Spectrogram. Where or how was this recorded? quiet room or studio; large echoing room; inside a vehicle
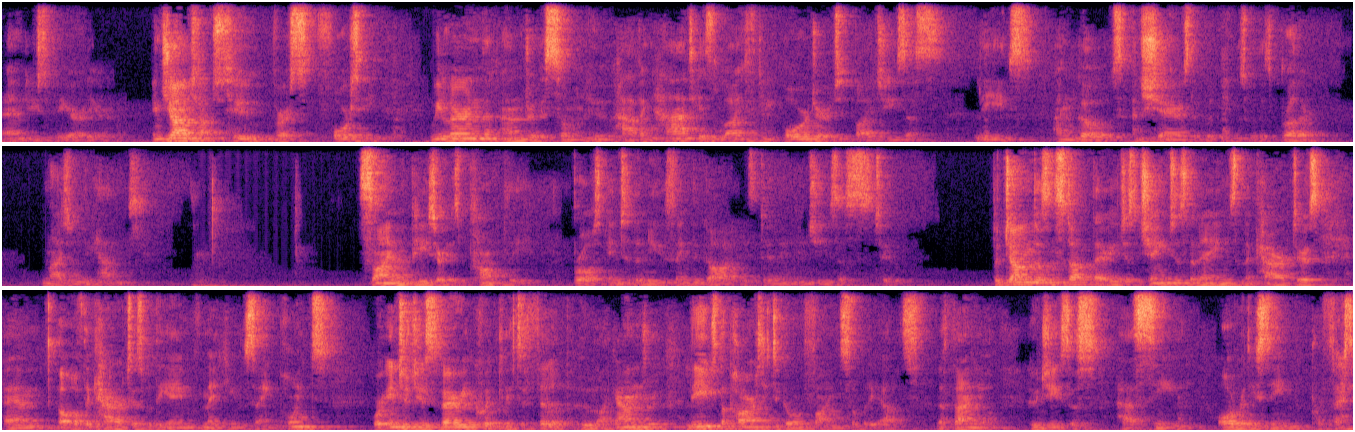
large echoing room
